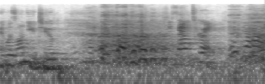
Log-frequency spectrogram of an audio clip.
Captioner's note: laughter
